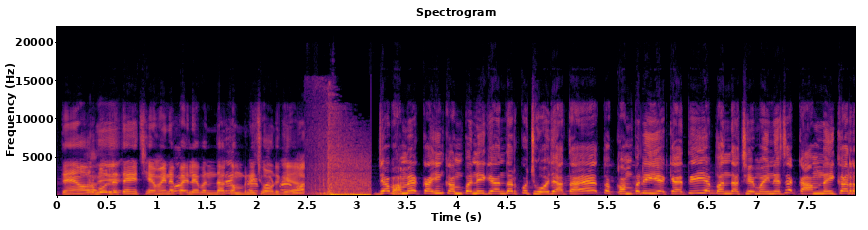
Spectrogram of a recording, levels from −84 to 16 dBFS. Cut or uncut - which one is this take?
cut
